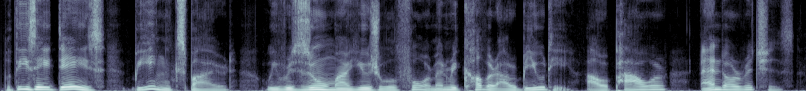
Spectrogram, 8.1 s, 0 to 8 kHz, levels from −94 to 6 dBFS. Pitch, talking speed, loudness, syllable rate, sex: 140 Hz, 150 wpm, -17 LUFS, 4.5 syllables/s, male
